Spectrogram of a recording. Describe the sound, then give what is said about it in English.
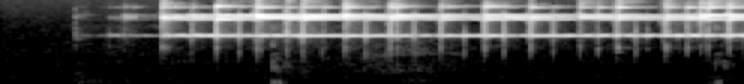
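A small toy bell rings continuously in rapid, jingling shakes, high-pitched and bright, with a couple of soft low thumps; no one speaks. “Actually, this bell is my grandson's favorite toy.”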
